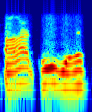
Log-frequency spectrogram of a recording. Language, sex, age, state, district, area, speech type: Urdu, male, 18-30, Bihar, Supaul, rural, conversation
